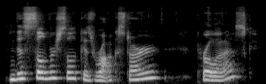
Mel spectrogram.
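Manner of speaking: normal talking voice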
